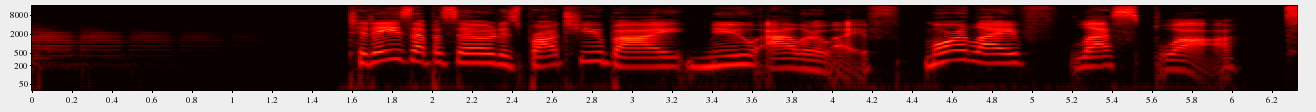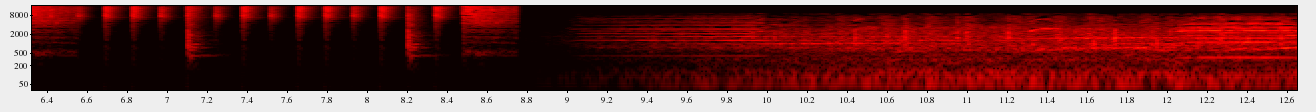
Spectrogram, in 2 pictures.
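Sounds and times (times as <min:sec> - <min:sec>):
speech: 0:01.6 - 0:06.5
residents cheering from windows and balconies for medical workers: 0:09.1 - 0:12.6.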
